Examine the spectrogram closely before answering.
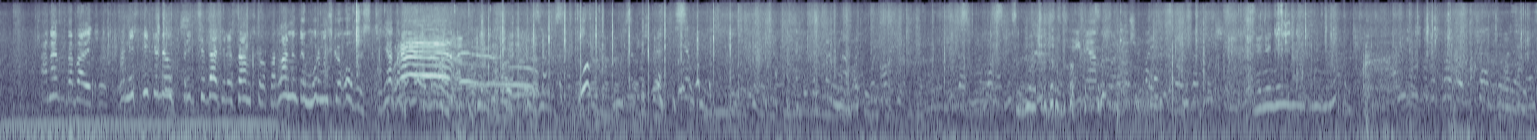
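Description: A crowd of men and women talks and murmurs nearby outdoors.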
